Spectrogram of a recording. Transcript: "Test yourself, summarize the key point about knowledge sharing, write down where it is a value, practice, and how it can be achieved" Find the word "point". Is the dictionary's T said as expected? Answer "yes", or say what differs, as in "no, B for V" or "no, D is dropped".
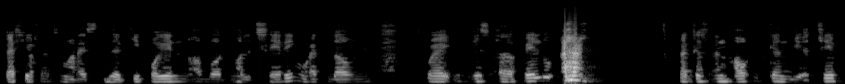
no, T is dropped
